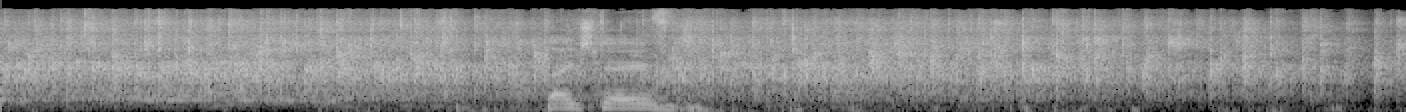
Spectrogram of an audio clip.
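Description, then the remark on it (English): A large audience at the NYU Steinhardt Jazz Interview Series applauds steadily to welcome jazz guest John Scofield, a dense wash of clapping that runs the whole time, with a man briefly speaking over it midway as the applause begins to thin toward the end. “How about a warm round of applause for Mr.”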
